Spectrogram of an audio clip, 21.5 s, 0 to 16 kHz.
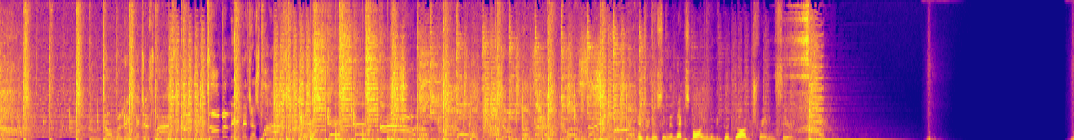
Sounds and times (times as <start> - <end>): Music: 0.0 - 18.2.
